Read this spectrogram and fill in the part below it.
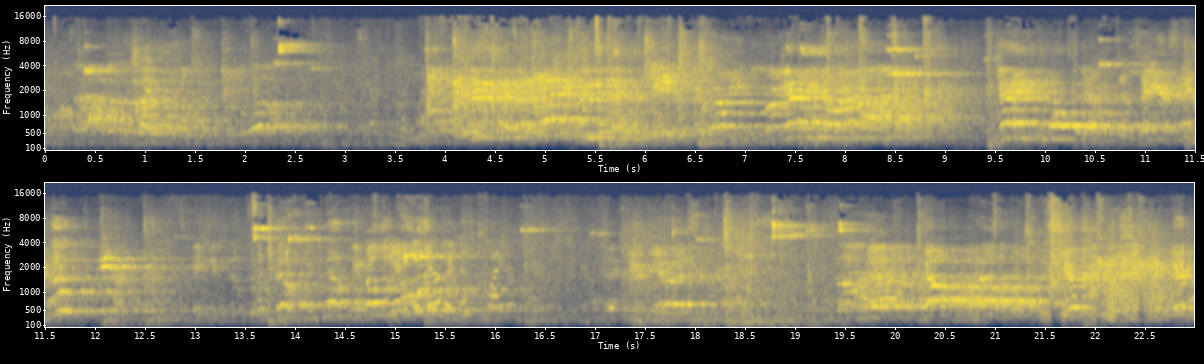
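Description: Basketball players' sneakers squeak on a hardwood floor in a large echoing gym.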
